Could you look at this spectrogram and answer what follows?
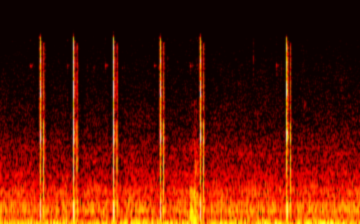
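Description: Computer mouse clicking six times, single sharp clicks spaced irregularly about half a second to a second apart.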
